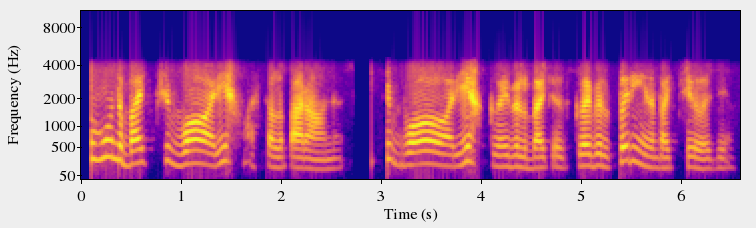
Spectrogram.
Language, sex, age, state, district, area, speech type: Kashmiri, female, 45-60, Jammu and Kashmir, Bandipora, rural, conversation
